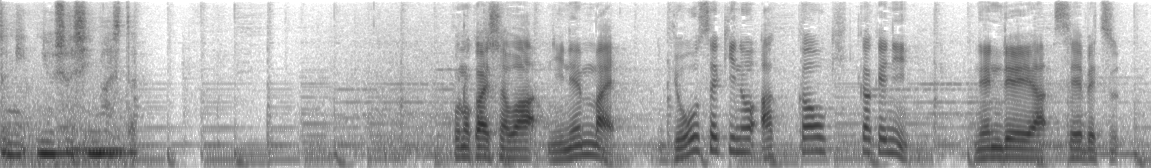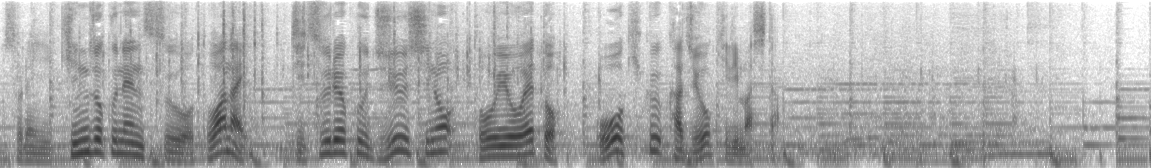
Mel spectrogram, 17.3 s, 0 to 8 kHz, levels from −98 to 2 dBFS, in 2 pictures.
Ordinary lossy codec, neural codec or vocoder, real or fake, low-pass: none; none; real; none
